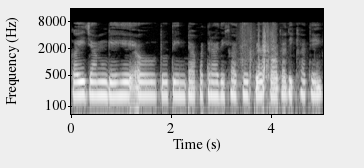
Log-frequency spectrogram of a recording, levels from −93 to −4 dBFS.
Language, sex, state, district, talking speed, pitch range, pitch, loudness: Chhattisgarhi, female, Chhattisgarh, Jashpur, 180 wpm, 170-175 Hz, 175 Hz, -15 LUFS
